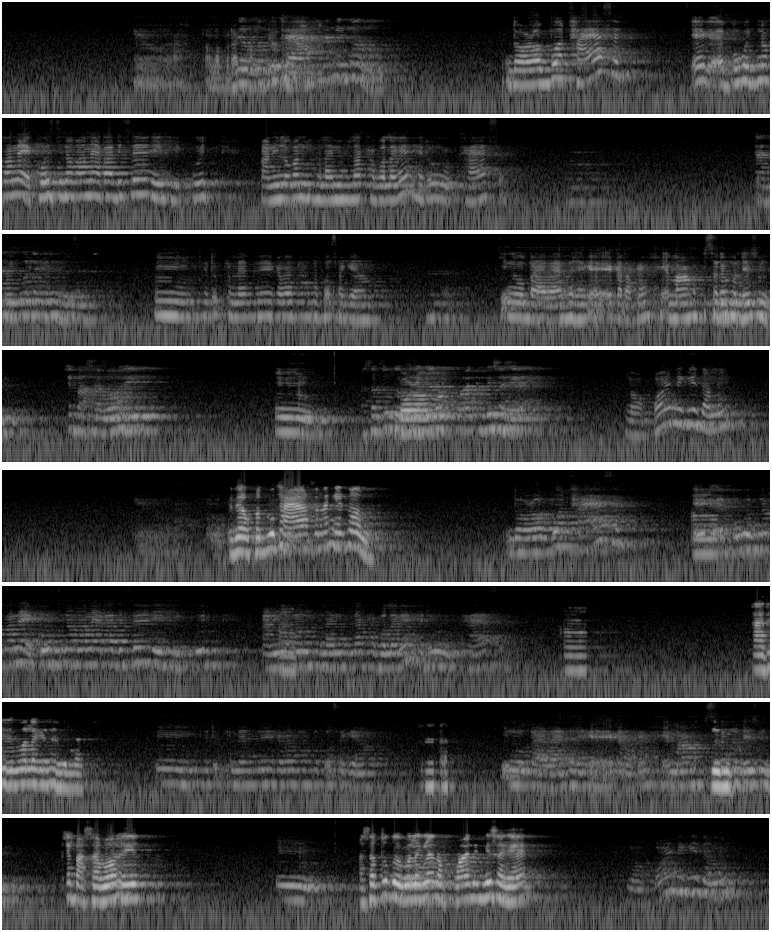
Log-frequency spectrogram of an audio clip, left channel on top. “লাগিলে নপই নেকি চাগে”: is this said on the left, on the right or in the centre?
Right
